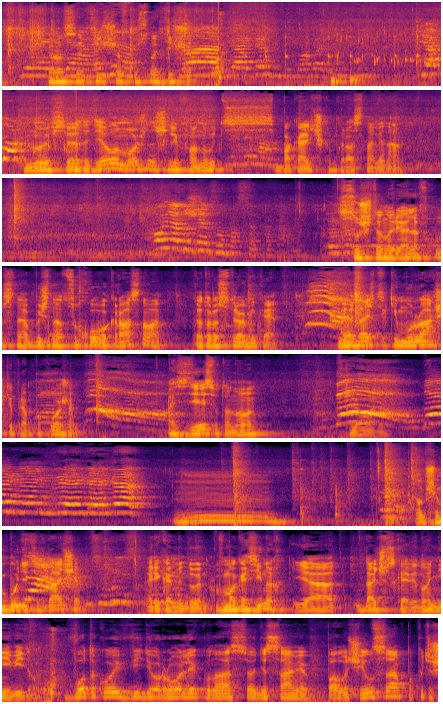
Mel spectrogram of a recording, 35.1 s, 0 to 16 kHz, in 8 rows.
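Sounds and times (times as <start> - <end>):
man talking: 4.6 - 8.4.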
